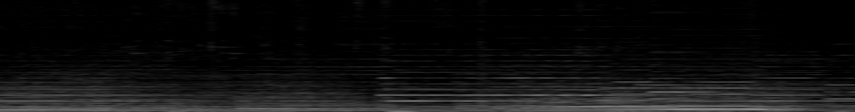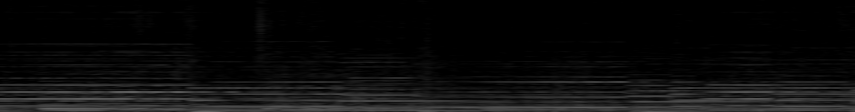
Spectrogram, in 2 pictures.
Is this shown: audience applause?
no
